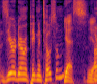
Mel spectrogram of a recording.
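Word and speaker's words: xeroderma pigmentosum: little bit about the XP Society am I pronouncing it right zerod Derma pigmentosum yes yes all right and that is uh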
